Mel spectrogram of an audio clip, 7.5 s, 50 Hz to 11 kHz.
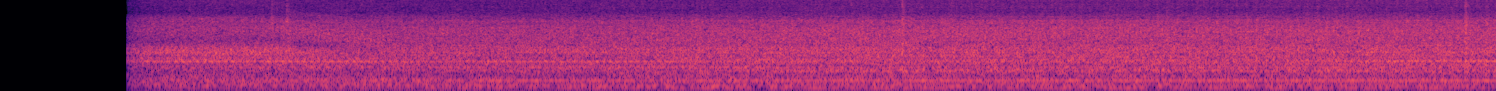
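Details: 2013 Ford Mustang GT V8 running steadily with a light, quick tick, roughly three a second, over the engine note; ticking noise, cause unknown.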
